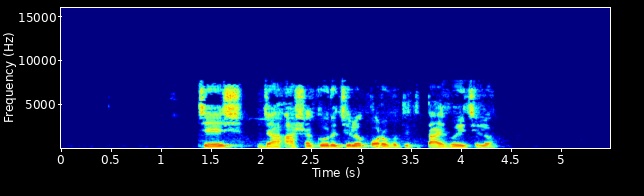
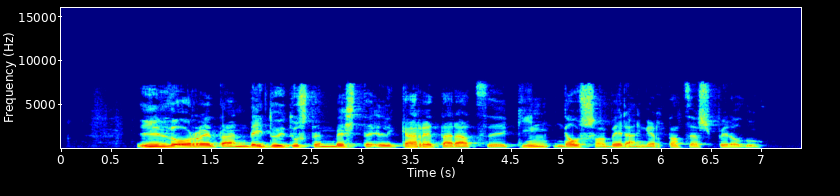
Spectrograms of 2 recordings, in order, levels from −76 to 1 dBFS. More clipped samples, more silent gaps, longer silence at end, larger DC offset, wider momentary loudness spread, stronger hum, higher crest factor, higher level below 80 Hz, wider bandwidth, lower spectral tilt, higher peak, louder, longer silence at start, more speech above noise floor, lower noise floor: neither; neither; first, 1.15 s vs 0.4 s; neither; second, 7 LU vs 12 LU; neither; about the same, 16 dB vs 14 dB; first, -54 dBFS vs -60 dBFS; about the same, 8.2 kHz vs 7.8 kHz; second, -3.5 dB/octave vs -6.5 dB/octave; about the same, 0 dBFS vs 0 dBFS; about the same, -15 LUFS vs -14 LUFS; first, 1.4 s vs 0.75 s; first, 61 dB vs 41 dB; first, -76 dBFS vs -55 dBFS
